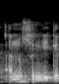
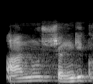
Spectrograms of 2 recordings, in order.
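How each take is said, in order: First: अनुषंगिक with short अ at the start; अनुषंगिक, short first vowel, as the wrong form. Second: आनुषंगिक with long आ at the start; आनुषंगिक, long first vowel, as the right form; correct form. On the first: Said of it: "अनुषंगिक नहीं होता". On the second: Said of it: "आनुषंगिक होता है". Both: Shown as a demonstration.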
